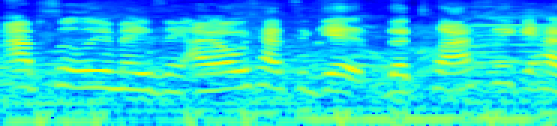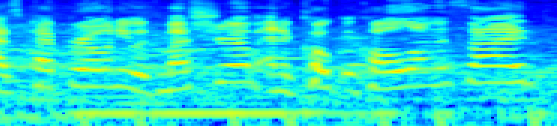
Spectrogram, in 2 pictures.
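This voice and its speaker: A woman's voice: sits high, quick pace. An enthusiastic woman chatting casually in a vlog. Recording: music and crowd behind.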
